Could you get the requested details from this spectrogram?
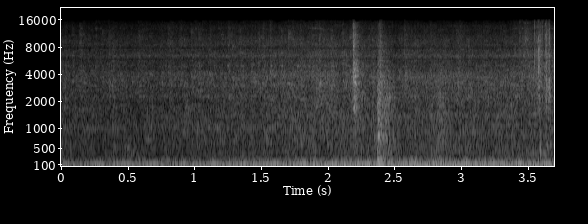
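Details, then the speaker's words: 1953 Ford F100 with Chevy 350 V8 and 350 Turbo automatic, backing up in reverse: deep even V8 rumble rising slightly under load, a couple of light clicks; engine runs well, possible minor exhaust leak suspected. "engine runs fantastic like I said it's this kind of like Grandpa's Old Farm truck"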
